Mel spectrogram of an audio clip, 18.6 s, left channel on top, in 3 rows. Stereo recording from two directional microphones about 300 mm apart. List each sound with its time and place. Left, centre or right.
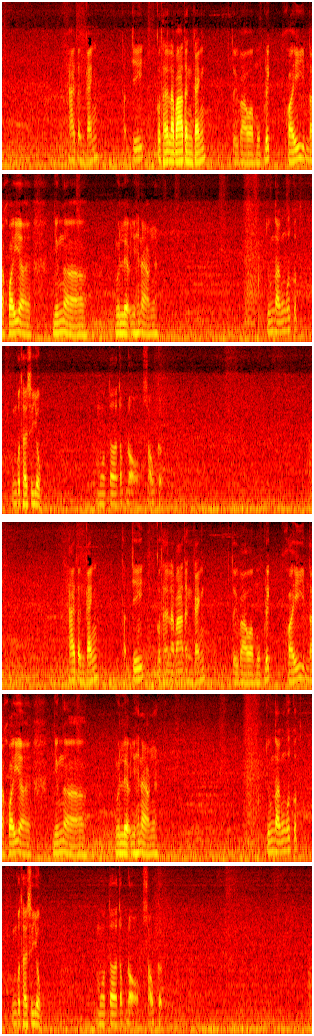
1.3 s speech: centre
11.4 s speech: centre
14.5 s speech: centre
